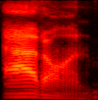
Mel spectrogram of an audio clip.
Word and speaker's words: Adon: So to cut through all that noise and confusion, our team at Adon Estates, that's pronounced Adon, by the way, we did a major deep dive.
